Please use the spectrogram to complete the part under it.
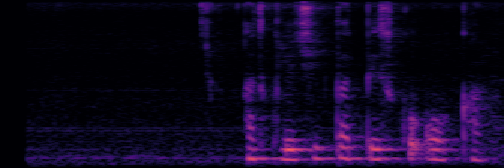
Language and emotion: Russian, neutral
